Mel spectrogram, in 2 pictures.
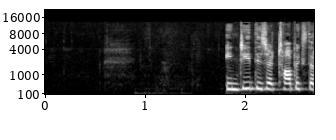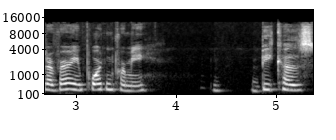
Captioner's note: speaking French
